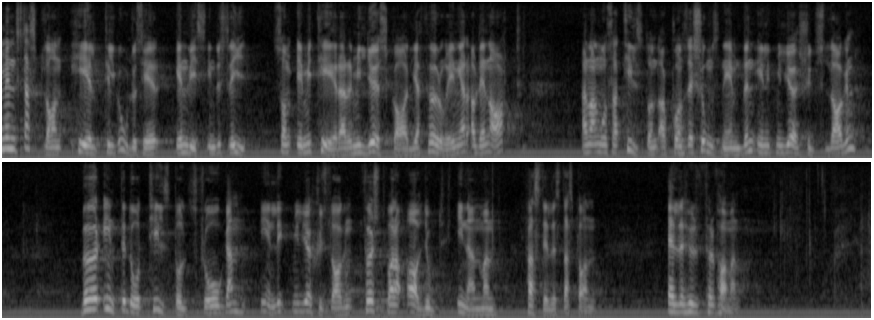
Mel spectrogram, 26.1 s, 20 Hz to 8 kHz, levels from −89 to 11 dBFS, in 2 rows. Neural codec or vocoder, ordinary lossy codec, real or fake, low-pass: none; none; real; none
